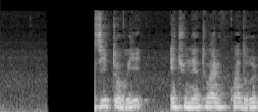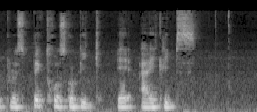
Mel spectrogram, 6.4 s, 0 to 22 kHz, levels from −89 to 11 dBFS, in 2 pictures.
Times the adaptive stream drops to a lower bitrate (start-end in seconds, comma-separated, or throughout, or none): none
